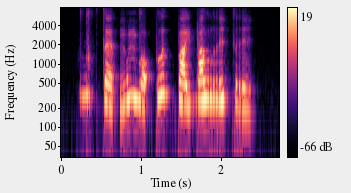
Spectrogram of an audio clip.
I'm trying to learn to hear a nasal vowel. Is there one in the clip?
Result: no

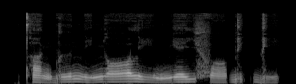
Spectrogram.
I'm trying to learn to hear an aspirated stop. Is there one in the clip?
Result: yes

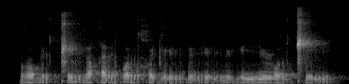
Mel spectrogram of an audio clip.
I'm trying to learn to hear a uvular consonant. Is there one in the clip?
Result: yes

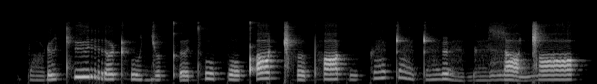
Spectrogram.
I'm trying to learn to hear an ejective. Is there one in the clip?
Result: yes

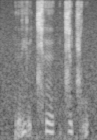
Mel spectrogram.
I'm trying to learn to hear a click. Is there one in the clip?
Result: no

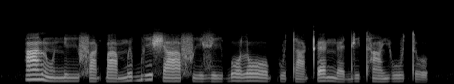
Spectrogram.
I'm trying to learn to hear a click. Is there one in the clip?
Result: no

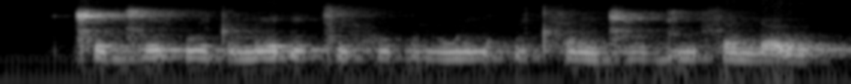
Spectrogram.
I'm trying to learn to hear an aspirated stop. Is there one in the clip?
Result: no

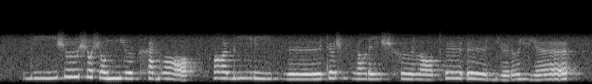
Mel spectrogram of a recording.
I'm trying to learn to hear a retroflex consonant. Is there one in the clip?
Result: no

